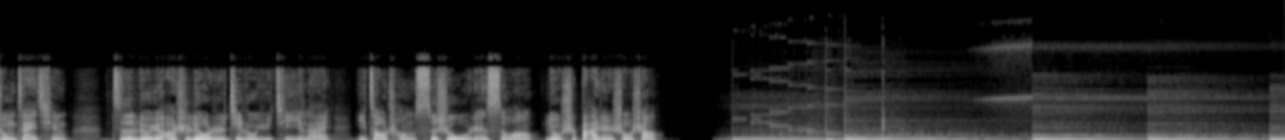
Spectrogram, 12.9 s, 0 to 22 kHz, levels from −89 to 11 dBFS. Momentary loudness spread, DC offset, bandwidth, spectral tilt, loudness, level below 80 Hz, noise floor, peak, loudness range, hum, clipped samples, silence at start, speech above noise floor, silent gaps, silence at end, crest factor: 18 LU; under 0.1%; 15.5 kHz; -6 dB/octave; -21 LUFS; -32 dBFS; -44 dBFS; 0 dBFS; 10 LU; none; under 0.1%; 0 s; 25 dB; 6.82-7.12 s; 0 s; 20 dB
